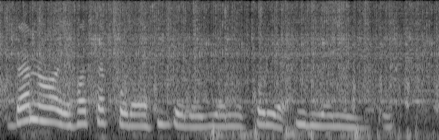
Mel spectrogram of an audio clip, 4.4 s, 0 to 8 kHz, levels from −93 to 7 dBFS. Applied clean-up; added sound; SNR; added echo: none; Engine; 6 dB; none.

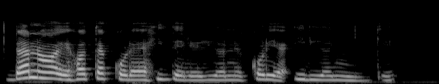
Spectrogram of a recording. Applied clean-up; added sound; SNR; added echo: none; none; none; none.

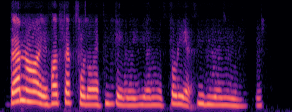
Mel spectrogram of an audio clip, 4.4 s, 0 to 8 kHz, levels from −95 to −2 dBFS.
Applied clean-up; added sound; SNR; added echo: neural mask model DeepFilterNet 3.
